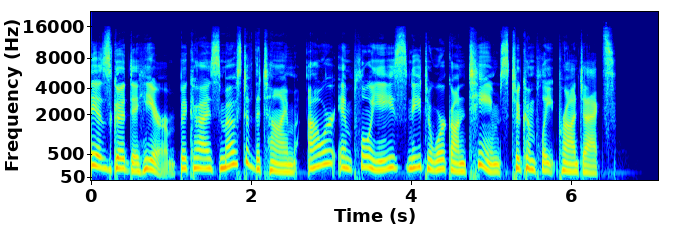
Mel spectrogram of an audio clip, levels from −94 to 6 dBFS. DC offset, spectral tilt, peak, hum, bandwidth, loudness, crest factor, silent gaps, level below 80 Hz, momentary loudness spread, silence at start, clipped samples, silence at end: under 0.1%; -4.5 dB/octave; -10 dBFS; none; 15.5 kHz; -29 LUFS; 18 dB; none; -60 dBFS; 5 LU; 0 s; under 0.1%; 0.55 s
